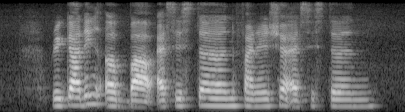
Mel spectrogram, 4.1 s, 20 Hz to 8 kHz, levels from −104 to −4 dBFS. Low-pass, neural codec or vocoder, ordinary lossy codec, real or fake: 7.2 kHz; none; none; real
